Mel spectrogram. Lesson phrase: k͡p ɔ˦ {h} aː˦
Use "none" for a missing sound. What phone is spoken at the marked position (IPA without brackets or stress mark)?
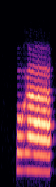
ɣ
